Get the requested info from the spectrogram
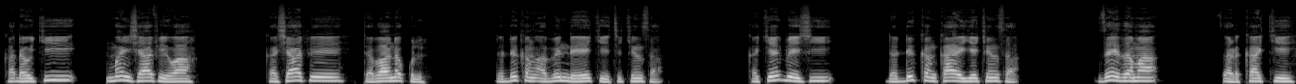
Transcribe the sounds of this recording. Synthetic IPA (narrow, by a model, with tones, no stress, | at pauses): ka˨ɗa˨wkʲi˦ | mɐ˦˨nʃ̬aː˦ɸeː˨waː˦ | ka˨ʃaː˦ɸeː˨ta˨baː˦na˦kʷʊ˨l | da˨dʊ˦kɐ˨ŋʔa˨bɪ˦nda˨jɐ˦kʲeː˨t͡ʃɪ˦kʲɪ˦nsa˨ʔ | ka˨kʲeː˦ɓeː˨ʃ̬i˦ | da˨dʊ˦kɐ˨ŋka˦jɐ˨jɐ˦kʲɪ˦nsa˨ʔ | za˦˨jzɐ˦ma˦ | sʼɐ˨ɽkaː˦kʲeː˦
